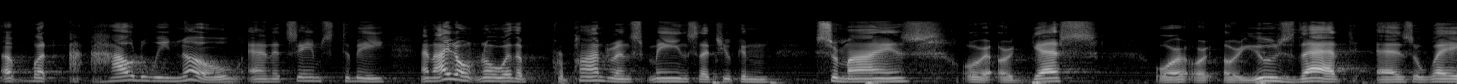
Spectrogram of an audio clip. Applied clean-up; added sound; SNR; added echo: none; none; none; none.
